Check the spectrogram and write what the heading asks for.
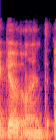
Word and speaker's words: Gilliland: How do you pronounce their last name? I always forget. Is it Gilliland? – Gilliland? Yeah, Gilliland. Rayleigh and Season from TikTok, and their acting is surprisingly very great.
